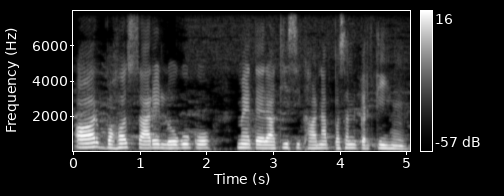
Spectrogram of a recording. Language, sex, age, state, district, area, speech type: Urdu, female, 18-30, Uttar Pradesh, Lucknow, rural, spontaneous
